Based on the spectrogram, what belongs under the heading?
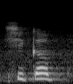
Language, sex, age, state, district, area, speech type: Goan Konkani, female, 18-30, Goa, Ponda, rural, read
